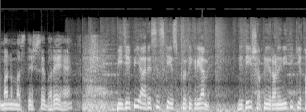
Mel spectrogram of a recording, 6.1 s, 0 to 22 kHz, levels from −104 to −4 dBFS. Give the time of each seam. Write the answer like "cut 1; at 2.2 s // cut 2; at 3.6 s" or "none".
none

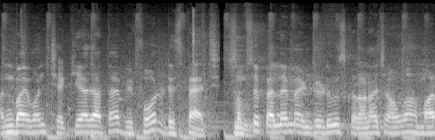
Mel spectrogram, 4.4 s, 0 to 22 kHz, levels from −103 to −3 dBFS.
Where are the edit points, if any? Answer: cut 1; at 2.2 s

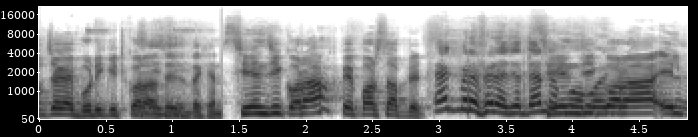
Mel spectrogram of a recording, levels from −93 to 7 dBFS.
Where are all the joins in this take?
cut 1; at 1.4 s

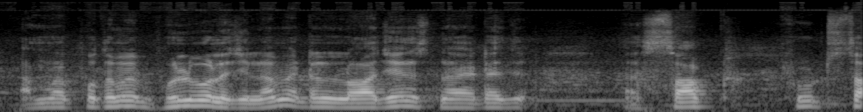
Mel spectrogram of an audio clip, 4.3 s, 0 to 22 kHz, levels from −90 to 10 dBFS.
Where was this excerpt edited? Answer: none

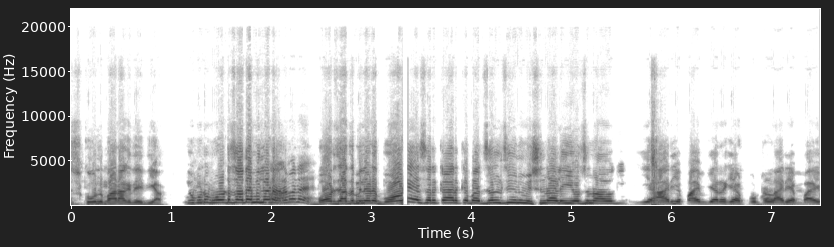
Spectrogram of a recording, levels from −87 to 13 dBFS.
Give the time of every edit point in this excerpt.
cut 1; at 3.4 s

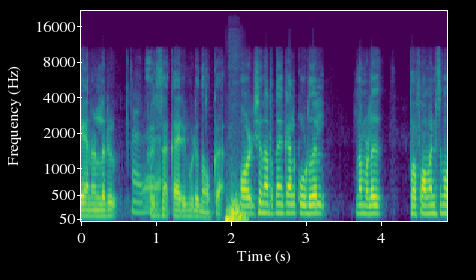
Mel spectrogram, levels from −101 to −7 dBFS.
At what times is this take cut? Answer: cut 1; at 2.0 s

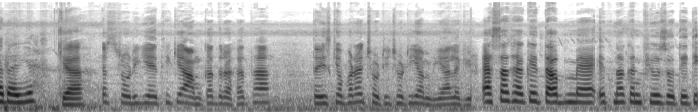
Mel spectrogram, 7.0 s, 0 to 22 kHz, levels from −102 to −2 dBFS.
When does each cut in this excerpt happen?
cut 1; at 1.0 s // cut 2; at 4.7 s

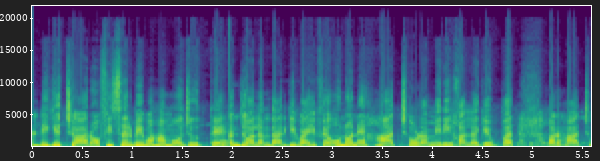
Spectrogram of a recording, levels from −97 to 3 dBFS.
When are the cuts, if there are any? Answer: cut 1; at 1.9 s

